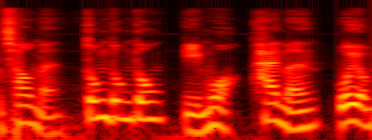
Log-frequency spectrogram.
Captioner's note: knock knock knock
